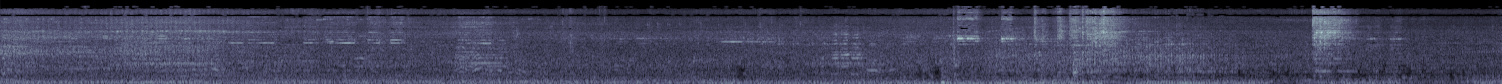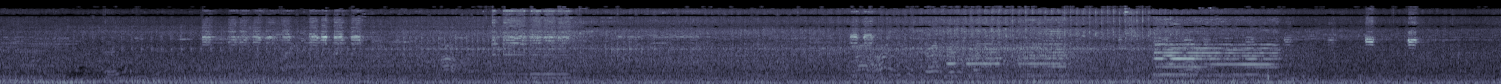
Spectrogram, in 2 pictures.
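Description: Roadside traffic: a steady rumble of vehicle engines with vehicle horns honking several times, including a longer honk near the end. Voices are heard in the background.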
